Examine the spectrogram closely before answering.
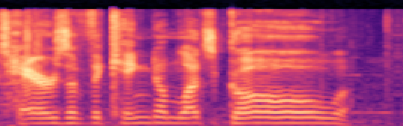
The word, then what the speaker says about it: Tears: okay we have talked guy who pronounces tears of the Kingdom's name like Tara is the word for rip tears of the Kingdom let's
